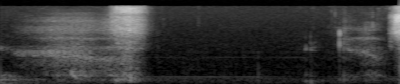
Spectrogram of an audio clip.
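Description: A man's sharp breath in through the mouth, a noisy rush lasting well under a second that swells just before it stops.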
